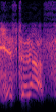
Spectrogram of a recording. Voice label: bomb failure mood med, speech pol; War Thunder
